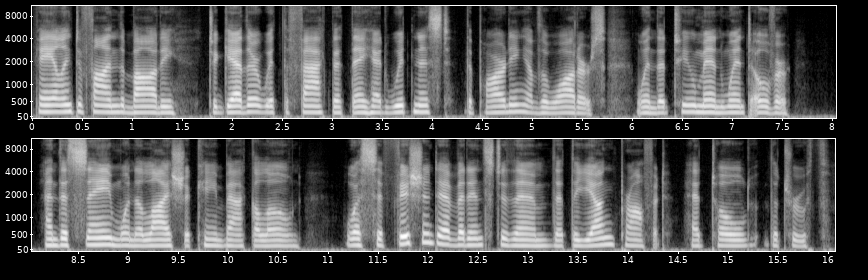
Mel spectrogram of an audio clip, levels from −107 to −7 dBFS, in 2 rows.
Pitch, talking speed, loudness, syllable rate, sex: 180 Hz, 170 wpm, -19 LUFS, 4.6 syllables/s, female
